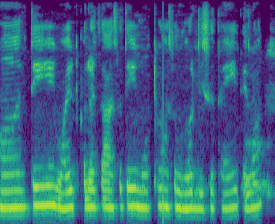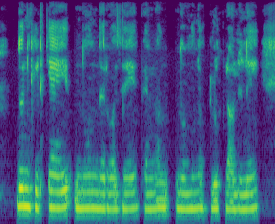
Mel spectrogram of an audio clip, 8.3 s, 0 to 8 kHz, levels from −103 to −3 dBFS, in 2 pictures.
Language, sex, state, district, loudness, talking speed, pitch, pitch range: Marathi, female, Maharashtra, Dhule, -19 LUFS, 175 wpm, 220 Hz, 210-230 Hz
